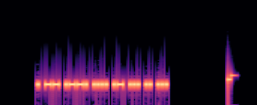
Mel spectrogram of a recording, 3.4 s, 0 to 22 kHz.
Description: Morse code, heard as a keyed tone, about 46 wpm, 700 Hz. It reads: EMPHASIS
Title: Sentences from Top 1400 Words - New Word Drill Alt - 45wpm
